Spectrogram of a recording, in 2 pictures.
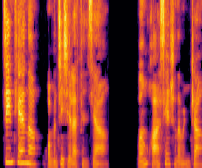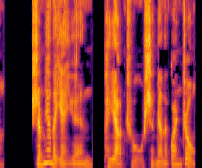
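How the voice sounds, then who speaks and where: A woman host reading an essay aloud in a measured, deliberate way. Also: lowish voice, big pitch swings.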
